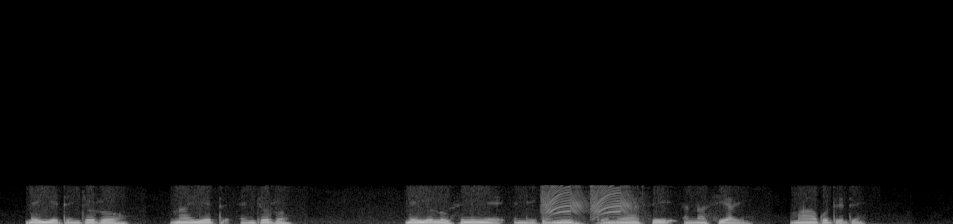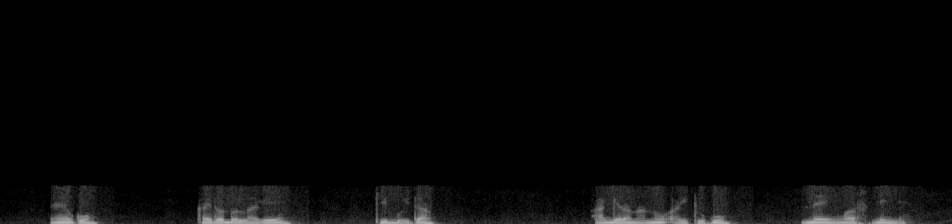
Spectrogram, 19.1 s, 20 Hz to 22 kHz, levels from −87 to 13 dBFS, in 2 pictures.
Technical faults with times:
0.00-0.26 comfort noise in place of the background
1.46-1.70 comfort noise in place of the background
3.08-4.04 comfort noise in place of the background
7.70-7.91 comfort noise in place of the background
8.81-11.51 comfort noise in place of the background
12.62-15.44 comfort noise in place of the background
17.06-17.54 comfort noise in place of the background
18.77-19.06 comfort noise in place of the background

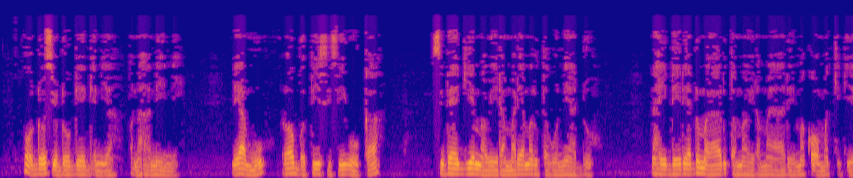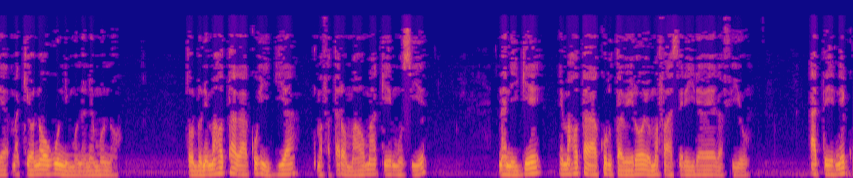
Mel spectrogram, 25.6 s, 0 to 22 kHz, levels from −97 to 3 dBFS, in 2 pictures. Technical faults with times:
0.00-25.59 WMA compression
5.46-5.49 pre-echo
15.57-15.61 pre-echo
16.18-16.23 pre-echo
20.60-20.64 pre-echo

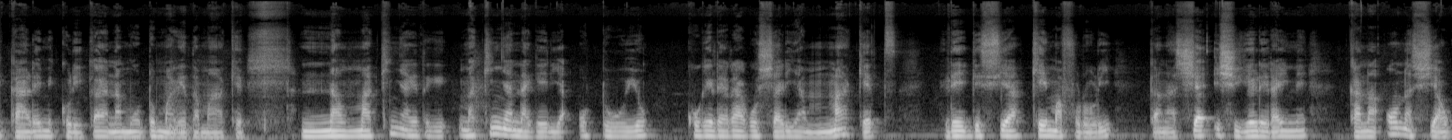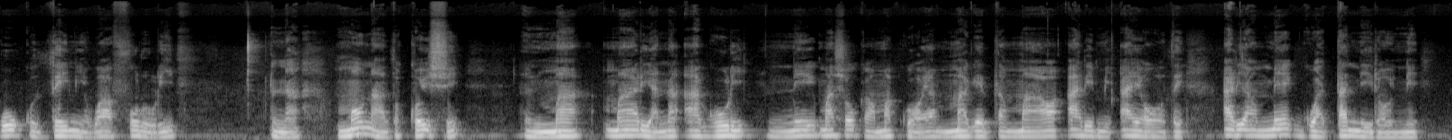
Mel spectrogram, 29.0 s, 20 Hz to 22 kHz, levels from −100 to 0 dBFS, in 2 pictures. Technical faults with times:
none

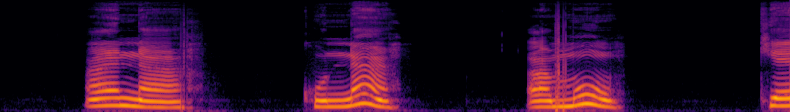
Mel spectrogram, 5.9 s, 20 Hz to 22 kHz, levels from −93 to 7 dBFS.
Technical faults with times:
1.36-1.58 loose connector crackle
4.17-4.25 loose connector crackle

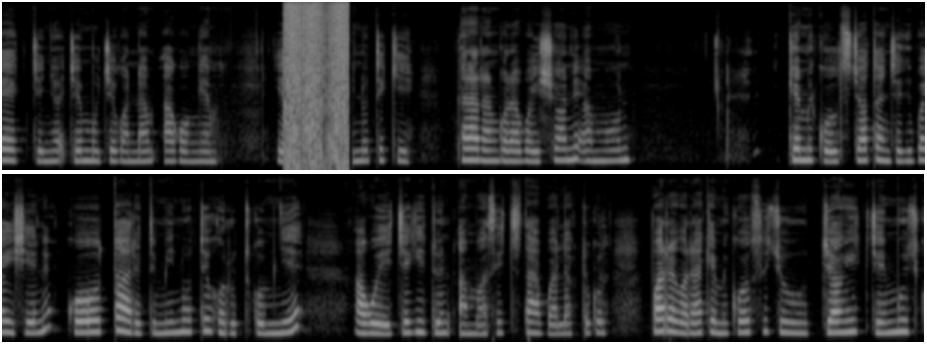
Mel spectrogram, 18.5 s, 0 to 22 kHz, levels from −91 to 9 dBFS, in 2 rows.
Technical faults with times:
2.81-3.51 compressed stream played as audio

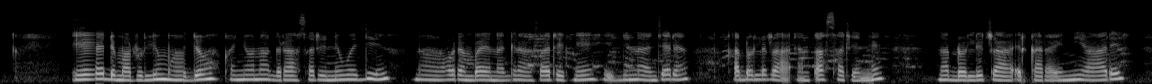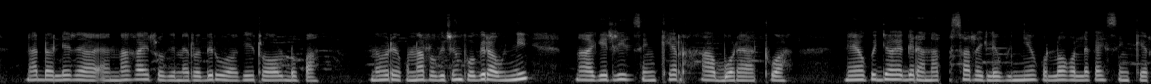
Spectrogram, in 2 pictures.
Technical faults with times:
0.85-0.97 burst of packet loss
1.77-1.85 burst of packet loss
4.55-4.59 short concealed packet loss
8.69-8.73 short concealed packet loss
12.67-12.73 short concealed packet loss
17.79-17.87 burst of packet loss
20.91-21.03 burst of packet loss

